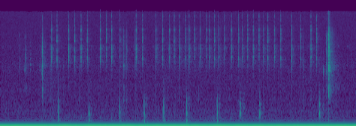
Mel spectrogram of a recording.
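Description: Stone blocks knock softly as they are placed one after another.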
